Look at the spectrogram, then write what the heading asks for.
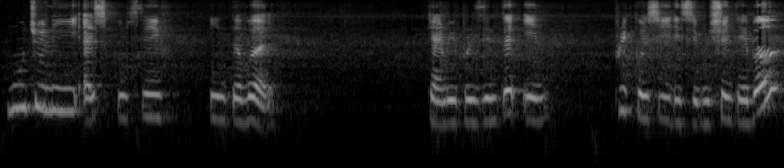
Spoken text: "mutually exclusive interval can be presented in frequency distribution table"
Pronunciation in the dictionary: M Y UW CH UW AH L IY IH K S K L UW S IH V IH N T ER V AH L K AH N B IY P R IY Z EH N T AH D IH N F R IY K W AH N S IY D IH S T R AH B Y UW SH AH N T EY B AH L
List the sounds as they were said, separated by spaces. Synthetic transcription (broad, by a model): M Y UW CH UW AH L IY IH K S K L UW S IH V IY N T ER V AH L K AH N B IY P R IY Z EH N T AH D IH N P R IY K W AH N S IY D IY S T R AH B Y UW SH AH N T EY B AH L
